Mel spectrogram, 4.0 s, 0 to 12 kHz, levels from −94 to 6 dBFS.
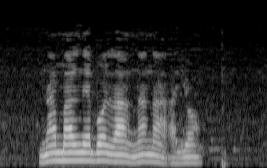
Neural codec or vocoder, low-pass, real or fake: codec, 16 kHz, 16 kbps, FreqCodec, larger model; 7.2 kHz; fake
